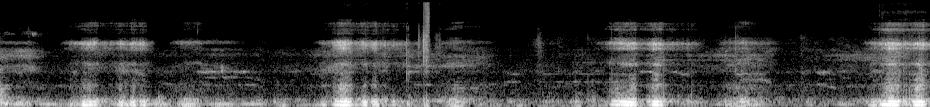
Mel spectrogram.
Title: snoring challenge 😴 between me and her. . .who takes the award????🤣🤣🤣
